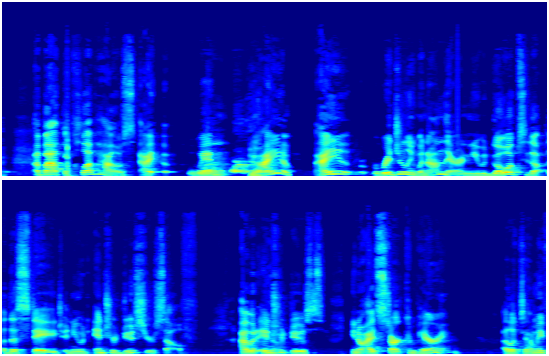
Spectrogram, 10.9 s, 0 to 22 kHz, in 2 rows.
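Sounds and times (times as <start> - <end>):
speech: 0.3 - 10.8
dog barking: 2.0 - 2.6.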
